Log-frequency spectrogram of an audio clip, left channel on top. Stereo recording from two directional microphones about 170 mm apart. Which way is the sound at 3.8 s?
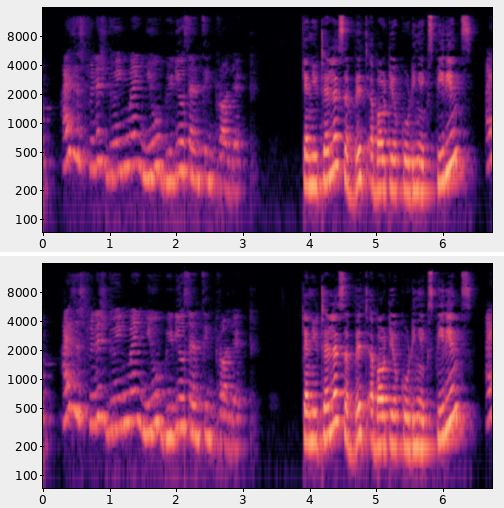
20° left (ahead or behind).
